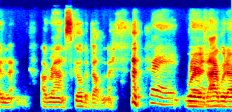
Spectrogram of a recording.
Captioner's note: laugh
